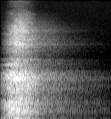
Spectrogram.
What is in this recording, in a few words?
fire; smite; hades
